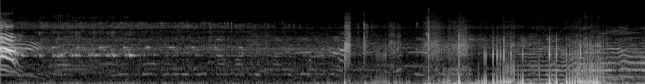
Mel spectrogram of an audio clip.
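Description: Singing by a crowd of ski fans cuts off at the start, leaving faint crowd noise. From about four seconds in come rumbling and knocks of wind and handling on an action camera held close by.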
